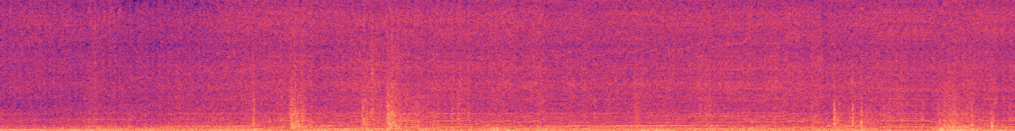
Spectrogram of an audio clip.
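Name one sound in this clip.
Tyres rumble and skid over rough dirt and grass.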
